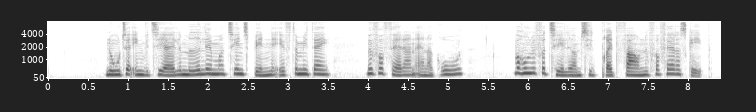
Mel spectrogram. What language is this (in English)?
Danish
